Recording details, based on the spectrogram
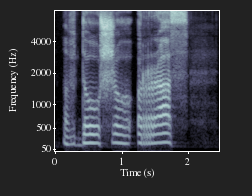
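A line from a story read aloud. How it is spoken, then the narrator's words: Hoarse self-command. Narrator (Russian): сипло командовал себе Ермил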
